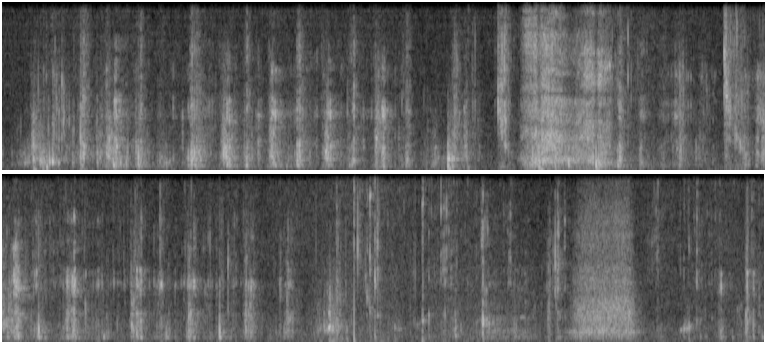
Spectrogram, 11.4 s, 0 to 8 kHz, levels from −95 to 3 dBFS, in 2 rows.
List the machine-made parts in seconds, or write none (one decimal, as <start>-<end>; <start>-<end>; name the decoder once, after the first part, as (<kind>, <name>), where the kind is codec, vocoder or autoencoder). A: 0.0-3.8 (vocoder, BigVGAN v2)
